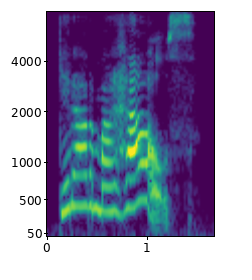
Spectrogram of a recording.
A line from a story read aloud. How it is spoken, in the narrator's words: yelled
